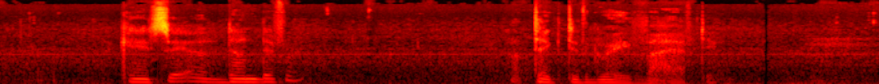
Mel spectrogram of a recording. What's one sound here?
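A second man answers in a low, calm voice.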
